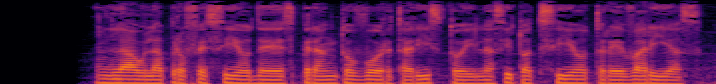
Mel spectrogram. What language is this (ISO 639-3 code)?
epo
